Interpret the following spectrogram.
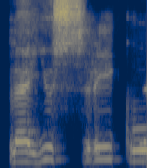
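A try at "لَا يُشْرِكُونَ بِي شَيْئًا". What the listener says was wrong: ini lanya dua, bukan yang satu harokat tapi dua harokat.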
